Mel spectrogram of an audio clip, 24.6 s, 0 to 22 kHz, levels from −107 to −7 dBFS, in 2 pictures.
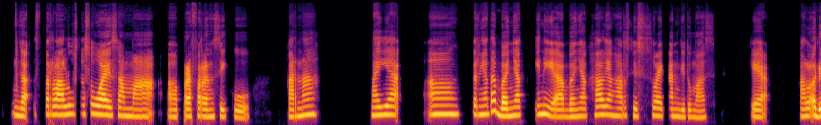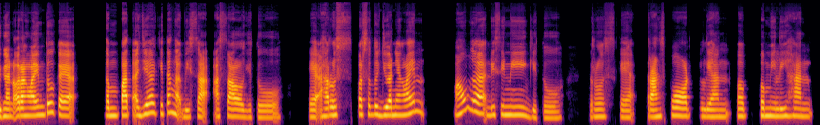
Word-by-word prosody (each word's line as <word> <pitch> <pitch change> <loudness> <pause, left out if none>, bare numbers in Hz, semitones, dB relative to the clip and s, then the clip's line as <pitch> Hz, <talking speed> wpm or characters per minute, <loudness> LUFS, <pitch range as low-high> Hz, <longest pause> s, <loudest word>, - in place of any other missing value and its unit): nggak 215 -4 +1 0.2
terlalu 250 +1 +4
sesuai 260 -3 +4
sama, 210 -3 0 0.2
eee, 190 - 0
preferensiku, 200 -3 0 0.5
karena 225 +6 0 0.8
kayak, 240 +1 +2 0.4
eee, 260 0 +2 0.2
ternyata 255 +6 +1
banyak 225 0 +4 0.2
ini 255 -5 +1
ya, 195 0 +3
banyak 195 +2 -1
hal 240 0 +3
yang 245 -1 0
harus 215 0 -3
disesuaikan 210 0 -3
gitu, 190 -1 -3
Mas. 175 +1 -6 0.6
Kayak 190 -1 0 0.5
kalau 210 +3 +3
dengan 200 0 +3
orang 220 +1 +7
lain 220 +2 +4
tuh 300 +5 +1
kayak 225 -6 +2 0.4
tempat 220 0 +4
aja 270 +6 +3
kita 270 +2 -3
nggak 295 - 0
bisa 185 +1 0
asal 195 -2 +1
gitu, 175 -1 -6 0.4
kayak 190 - +1
harus 230 +2 -1
persetujuan 245 -2 +1
yang 235 0 -1
lain, 315 +6 0 0.5
"Mau - - +1
nggak 310 -6 +4
disini?" 240 -1 -2
gitu, 165 -2 -7 0.4
terus 195 +1 -6
kayak 180 -1 -5 0.2
transport 210 +2 +2
pilihan 195 -1 -3
e 210 - 0 0.3
pemilihan 210 -1 -1
215 Hz, 120 wpm, -22 LUFS, 195-245 Hz, 0.8 s, orang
